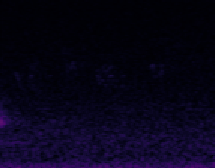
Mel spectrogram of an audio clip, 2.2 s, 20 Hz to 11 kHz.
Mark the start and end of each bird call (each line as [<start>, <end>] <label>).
[0.00, 1.00] Common Raven (Corvus corax)
[0.00, 2.15] American Robin (Turdus migratorius)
